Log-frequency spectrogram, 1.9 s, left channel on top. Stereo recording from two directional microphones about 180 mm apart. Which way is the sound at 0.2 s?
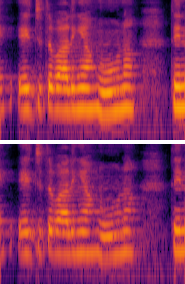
45° left (ahead or behind).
